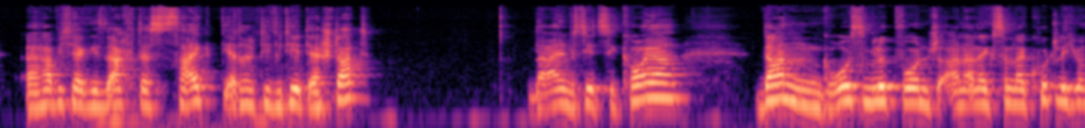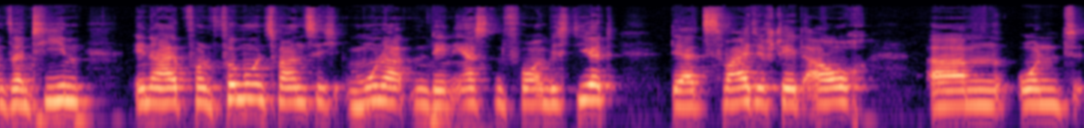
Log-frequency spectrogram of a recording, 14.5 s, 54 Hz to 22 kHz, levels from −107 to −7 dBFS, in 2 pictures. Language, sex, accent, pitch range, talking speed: German, male, German, 160-185 Hz, 145 wpm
